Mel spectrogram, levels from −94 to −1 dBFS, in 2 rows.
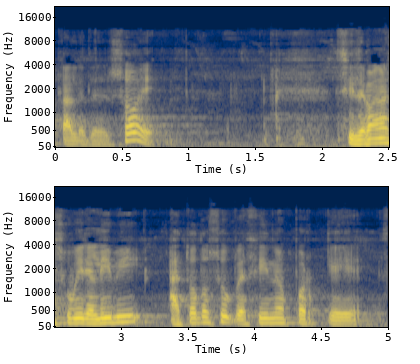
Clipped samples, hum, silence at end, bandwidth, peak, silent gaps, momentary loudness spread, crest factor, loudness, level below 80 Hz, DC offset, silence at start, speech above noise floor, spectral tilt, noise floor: under 0.1%; none; 0.1 s; 11.5 kHz; 0 dBFS; none; 12 LU; 14 dB; -14 LUFS; -48 dBFS; under 0.1%; 0 s; 29 dB; -7.5 dB/octave; -42 dBFS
